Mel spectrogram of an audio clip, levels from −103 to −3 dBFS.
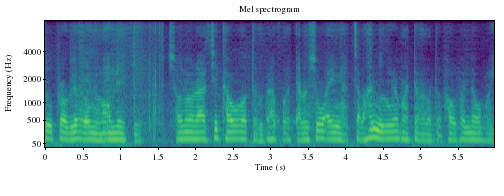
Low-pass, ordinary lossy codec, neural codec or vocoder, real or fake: none; none; codec, 16 kHz, 0.5 kbps, FunCodec, trained on Chinese and English, 25 frames a second; fake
